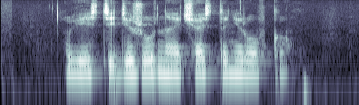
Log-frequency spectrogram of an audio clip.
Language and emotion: Russian, neutral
